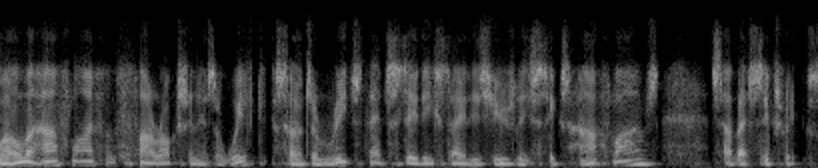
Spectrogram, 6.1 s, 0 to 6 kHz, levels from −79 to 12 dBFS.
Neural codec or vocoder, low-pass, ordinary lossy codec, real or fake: codec, 24 kHz, 6 kbps, HILCodec; 5.4 kHz; AAC, 48 kbps; fake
